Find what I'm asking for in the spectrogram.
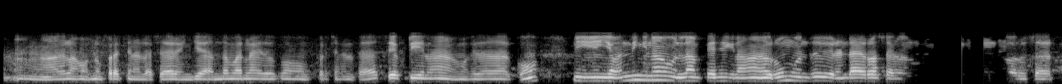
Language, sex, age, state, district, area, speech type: Tamil, male, 18-30, Tamil Nadu, Thanjavur, rural, conversation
